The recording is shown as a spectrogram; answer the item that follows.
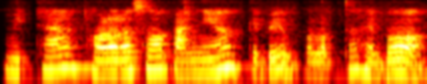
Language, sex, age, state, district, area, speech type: Odia, female, 45-60, Odisha, Kandhamal, rural, read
